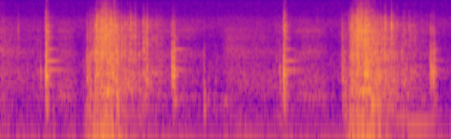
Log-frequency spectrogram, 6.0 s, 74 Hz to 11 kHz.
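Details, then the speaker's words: 1971 20 hp Johnson outboard, pull-start after priming and choking: cord whirs with a few sharp isolated pops but never catches, and it won't run with the choke closed despite plenty of fuel; hard starting, fires but won't run. "You know, three, four pulls to prime it up, choke it up. You hear it trying to pop."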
